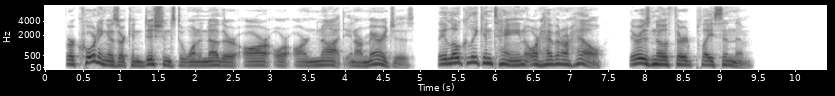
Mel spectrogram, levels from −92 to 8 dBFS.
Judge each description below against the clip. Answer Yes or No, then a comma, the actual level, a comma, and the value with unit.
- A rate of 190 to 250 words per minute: No, average, 165 wpm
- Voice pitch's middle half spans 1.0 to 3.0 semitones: No, average, 4.6 semitones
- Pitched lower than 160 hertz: Yes, medium, 140 Hz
